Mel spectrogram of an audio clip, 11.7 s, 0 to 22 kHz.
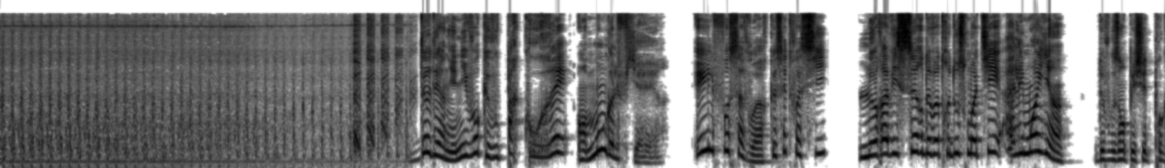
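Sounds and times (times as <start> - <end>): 
helicopter rotor thumping in video game sound effect: 0.0 - 4.6
speech: 4.2 - 11.6.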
